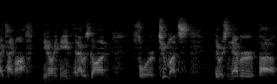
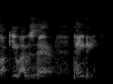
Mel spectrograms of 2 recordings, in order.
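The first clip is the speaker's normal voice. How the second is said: higher, forceful retold outburst; mild mock yell; retold screaming match; 8 semitones higher, 3 dB louder than usual. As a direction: throw the argument back, short of a scream. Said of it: "a huge screaming match with Vince".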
